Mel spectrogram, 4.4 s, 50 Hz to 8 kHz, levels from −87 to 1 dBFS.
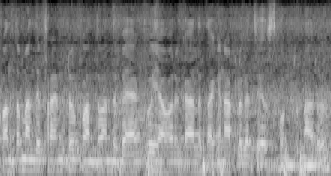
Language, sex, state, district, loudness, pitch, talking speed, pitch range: Telugu, male, Andhra Pradesh, Manyam, -15 LUFS, 115 Hz, 135 wpm, 110-120 Hz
